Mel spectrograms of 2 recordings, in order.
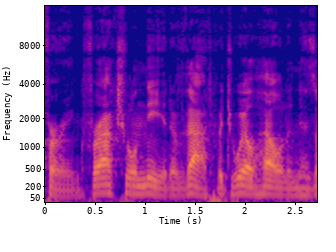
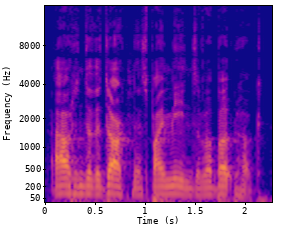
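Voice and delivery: usual speaking voice

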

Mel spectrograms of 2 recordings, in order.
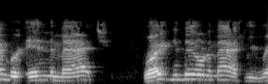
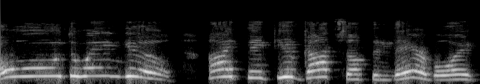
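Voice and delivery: much higher, put-on creepy undertaker drawl; crooning the name like a spooky manager; Paul Bearer impression; 10 semitones higher, slower than usual. Paul Bearer teasing the young wrestler, high creepy voice. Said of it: "Paul Bearer looked at me and goes".

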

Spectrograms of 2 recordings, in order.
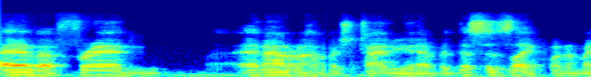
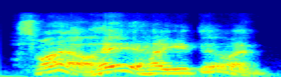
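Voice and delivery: much higher and louder, a bright rehearsed hello; eager friendly greeting; 10 semitones higher, 8 dB louder than usual. Shown as a demonstration. Practising how his friend greets people, hammed-up eager hello. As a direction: try the greeting on like a new trick. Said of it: "let's try it this way".

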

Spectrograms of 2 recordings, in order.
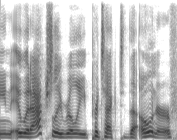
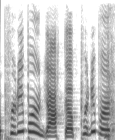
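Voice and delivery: high squawky parrot imitation; 10 semitones higher than usual. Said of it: "the bird would go".

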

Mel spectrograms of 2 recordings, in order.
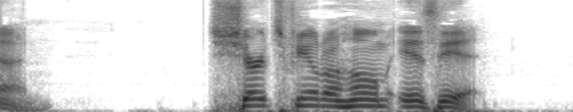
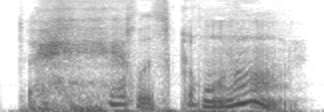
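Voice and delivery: muttered aside; 13 dB quieter, slower than usual. Real, not acted. Exasperated aside after rant.

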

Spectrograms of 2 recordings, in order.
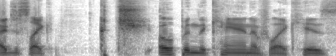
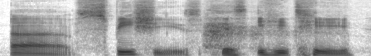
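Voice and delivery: slow earnest question; much slower than usual. Retold or imitated.

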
